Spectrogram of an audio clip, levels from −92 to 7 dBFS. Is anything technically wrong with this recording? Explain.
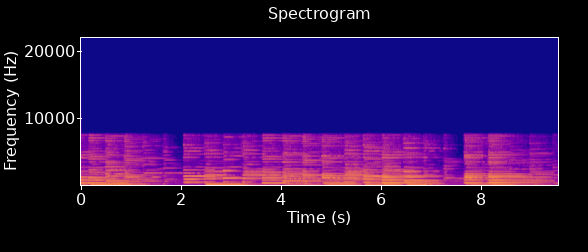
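Yes. A speech-oriented noise suppressor is working on material it was not designed for, and it audibly pulls down parts of the sound.

Noise suppressor applied to music or sounds: throughout the clip, the suppressor treats sustained, steady content as background noise and attenuates it. Its gain swings by roughly 15 dB. Transients pass at near full level, but anything held or decaying is pushed down, so the sound pumps and thins instead of keeping a stable level. The audio also travels through a wideband call path with nothing above 8 kHz, which fits G.722.

Sound cut by the noise suppressor: at specific moments the gain reduction goes deeper than the background pumping. From 1.05 to 2.07 s and from 7.07 to 7.68 s, the sound drops by about 15 dB. From 8.0 to 8.16 s there is a shallower dip of about 5 dB. From 8.74 s to the end, the level falls by about 20 dB. 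In each case the suppressor has classified steady or fading energy as noise, so sustains sink and tails are cut short.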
